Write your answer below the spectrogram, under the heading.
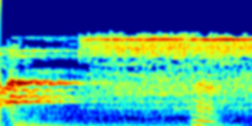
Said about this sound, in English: Alarm clock suddenly goes off.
